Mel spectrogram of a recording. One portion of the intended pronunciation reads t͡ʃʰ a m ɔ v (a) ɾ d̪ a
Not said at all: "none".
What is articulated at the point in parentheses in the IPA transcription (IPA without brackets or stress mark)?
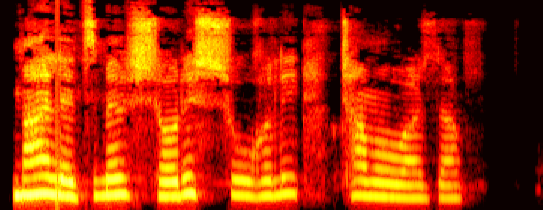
a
